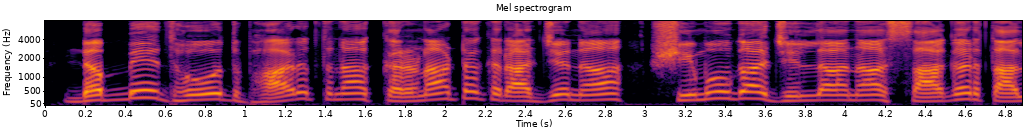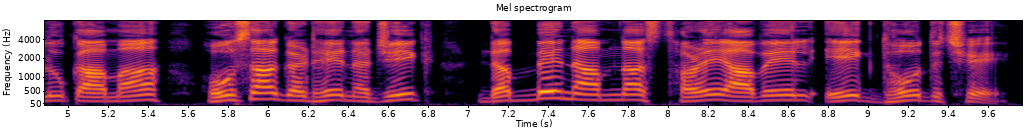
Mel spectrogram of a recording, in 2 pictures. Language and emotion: Gujarati, neutral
